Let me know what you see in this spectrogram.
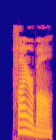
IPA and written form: fˈaɪɚbˌɔːl (fireball)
